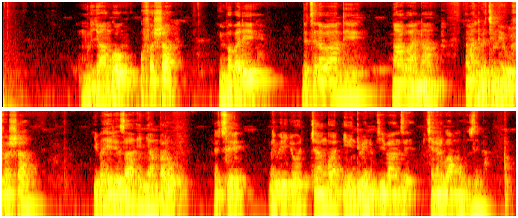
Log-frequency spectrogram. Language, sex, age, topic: Kinyarwanda, male, 18-24, health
